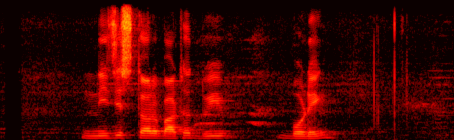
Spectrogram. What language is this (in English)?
Nepali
